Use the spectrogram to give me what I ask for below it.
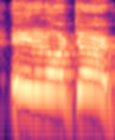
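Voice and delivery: put-on loud, high-pitched drunken yell; imitated drunk scream. Friend imitating drunk Joey at a party, screaming. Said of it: "screams at me".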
